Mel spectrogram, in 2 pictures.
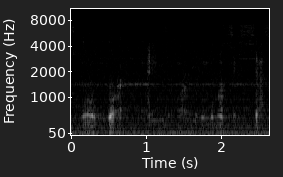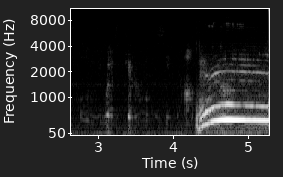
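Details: Male pet dog that howls whenever it thinks it is alone; faint taps and knocks give way near the end to a sudden loud howl that rises quickly, then holds a steady pitch.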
